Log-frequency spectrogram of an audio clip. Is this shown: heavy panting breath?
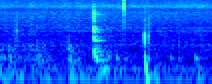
no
